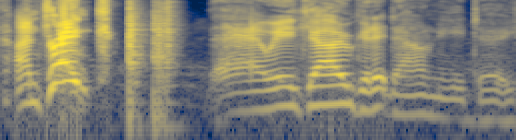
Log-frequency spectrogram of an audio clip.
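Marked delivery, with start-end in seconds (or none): 0.1-0.7 loud, high rallying shout; shouted command. Acted. Storyteller orders the listeners to drink, rallying shout. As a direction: punch it out as a toast.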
